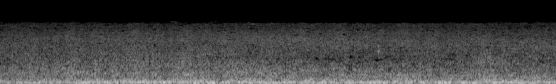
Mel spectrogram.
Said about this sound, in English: I'm at the Kiwanis Waters Surf Club. There's no chaplain here. Just waves.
